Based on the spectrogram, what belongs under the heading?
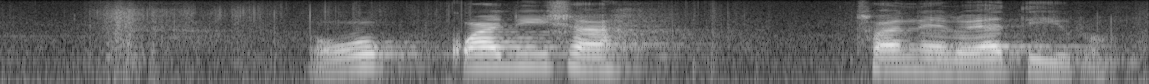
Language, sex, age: Tswana, male, 21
